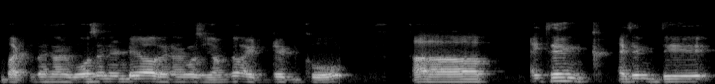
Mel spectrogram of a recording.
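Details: Adult man from India with real, persistent stuttering that began in early childhood, around class one or two, and still affects his speech in meetings; finding: stuttering.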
